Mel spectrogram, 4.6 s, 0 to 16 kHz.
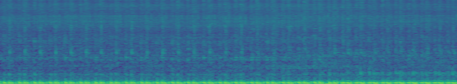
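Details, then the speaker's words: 1981 DeLorean at operating temperature idling steadily with an even low rumble. Idle improved after running more fuel to clear tank varnish; slight hunting, an odd sound and a suspected vacuum leak near the mode switch remain. "the engine idles much better now that I've just ran a bit more gas through it I think I'm finally getting all of the varnish that was in the tank out of the lines and systems yeah definitely running like it's supposed to"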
